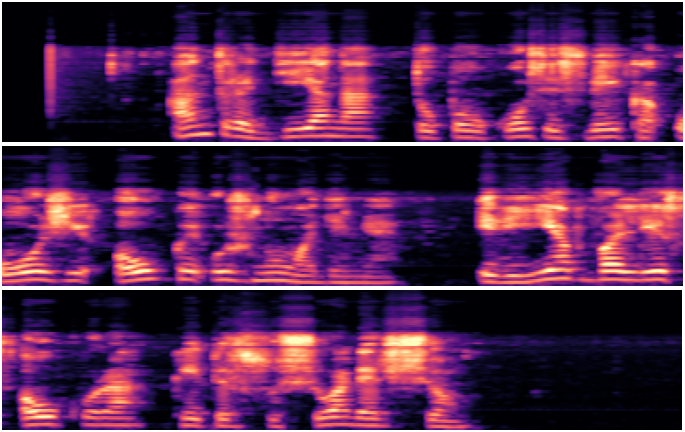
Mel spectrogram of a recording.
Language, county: Lithuanian, Vilnius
